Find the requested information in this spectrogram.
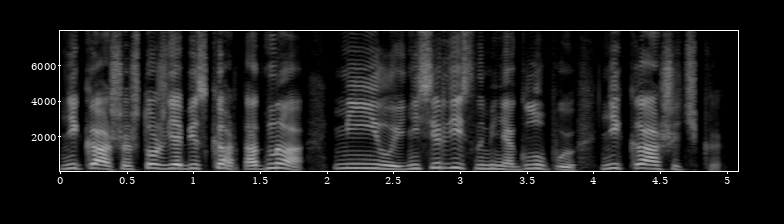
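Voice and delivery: high, imploring wail; plaintive wife's entreaty, softening as it goes; tearful pleading. A narrator's reading. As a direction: beg forgiveness in a high voice. Weeping wife pleads with angry husband.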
